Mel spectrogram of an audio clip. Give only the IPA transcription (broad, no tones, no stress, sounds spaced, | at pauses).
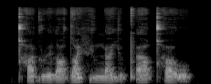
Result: qʰ a ɡ ɹ ɘ l ø dˤ ɘ fʲ o ŋ a j ɘ pʼ a qʰ o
